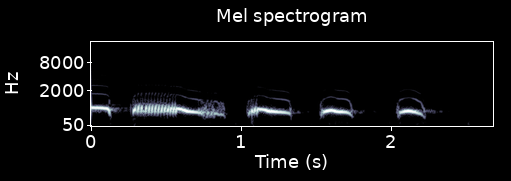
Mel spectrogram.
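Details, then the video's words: Spotted dove singing local kuk 3 style: a long, rich, wavering coo followed by three crisp, evenly spaced, downward-curving hoots in quiet surroundings. "Derkuku kuk 3 lokal gacor ngamuk bikin ribut suara empuk langka"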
